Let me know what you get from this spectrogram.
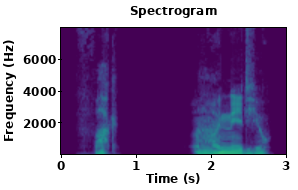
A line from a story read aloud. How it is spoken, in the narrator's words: I groan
